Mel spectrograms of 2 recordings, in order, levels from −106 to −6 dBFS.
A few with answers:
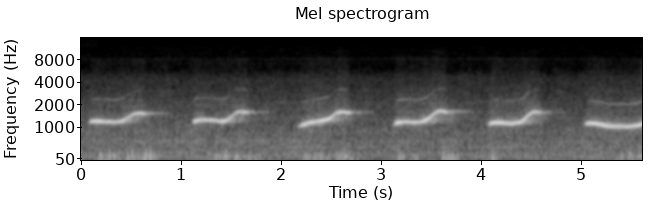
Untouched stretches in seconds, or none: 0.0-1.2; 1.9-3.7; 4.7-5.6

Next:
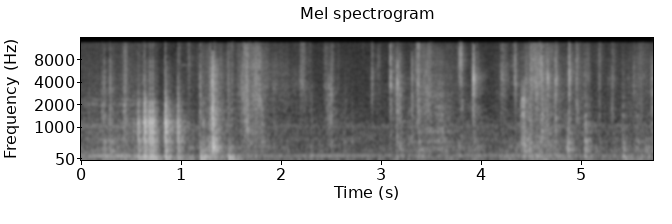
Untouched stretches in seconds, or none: 0.0-5.7

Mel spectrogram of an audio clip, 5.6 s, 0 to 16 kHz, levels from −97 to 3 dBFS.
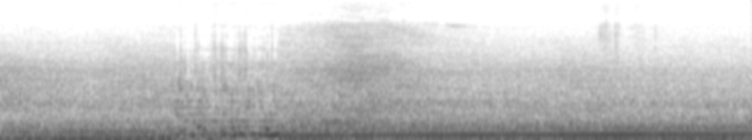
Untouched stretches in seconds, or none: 0.0-1.3; 2.1-5.6

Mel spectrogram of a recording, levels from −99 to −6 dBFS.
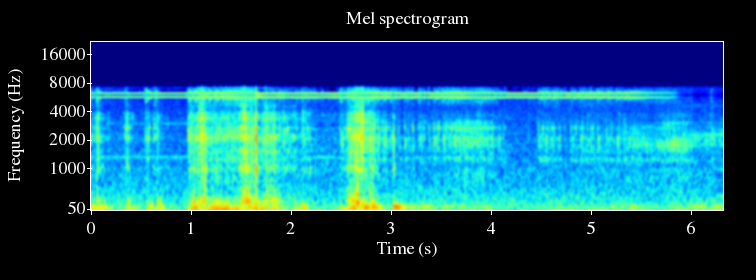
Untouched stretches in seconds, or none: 0.0-6.3

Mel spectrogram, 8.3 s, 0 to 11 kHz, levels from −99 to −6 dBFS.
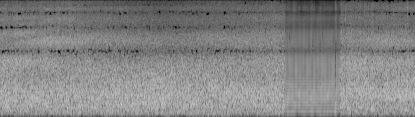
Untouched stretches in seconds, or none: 0.0-5.7; 6.8-8.3

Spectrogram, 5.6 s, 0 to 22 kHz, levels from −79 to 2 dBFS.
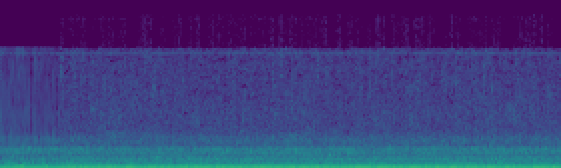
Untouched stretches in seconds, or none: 0.6-5.6

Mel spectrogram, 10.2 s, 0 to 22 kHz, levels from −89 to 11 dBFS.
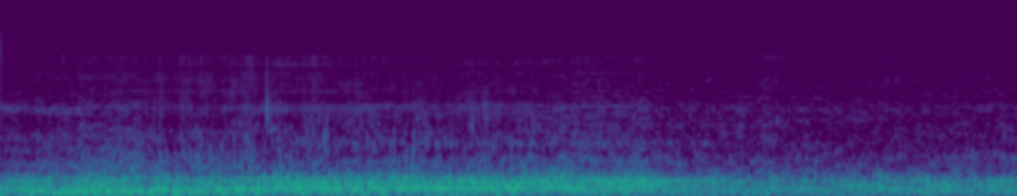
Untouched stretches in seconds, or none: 0.0-1.4; 5.3-10.2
